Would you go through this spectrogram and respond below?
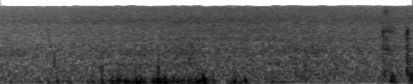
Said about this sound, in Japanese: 風が強いので雑音が多いかもしれませんが、よろしくお願いします。はい、ということで歩いてます。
